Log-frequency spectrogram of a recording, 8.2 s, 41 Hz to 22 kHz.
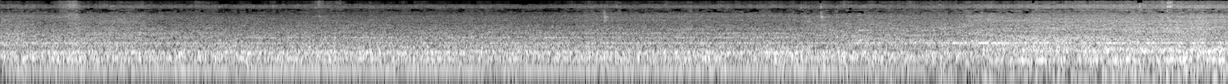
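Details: Castle Serenity pellet stove, new aftermarket convection blower just installed, tested once the box is hot on manual setting 5: even, smooth fan rush with a steady low hum and no rattles or scraping; blower running healthy.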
